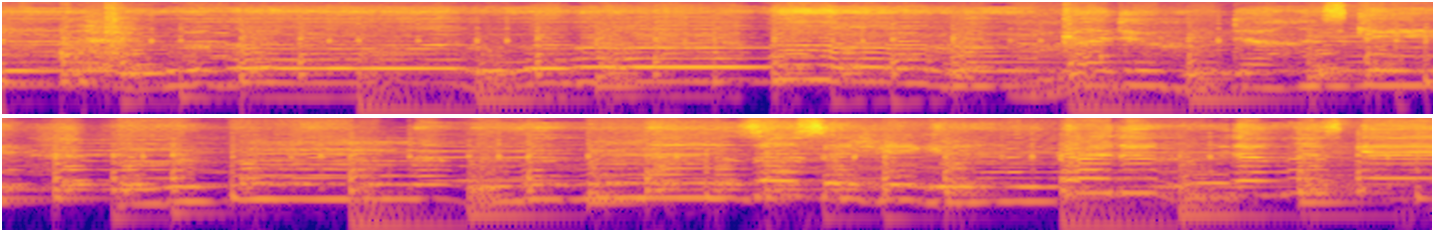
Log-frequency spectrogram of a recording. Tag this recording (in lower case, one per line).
music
